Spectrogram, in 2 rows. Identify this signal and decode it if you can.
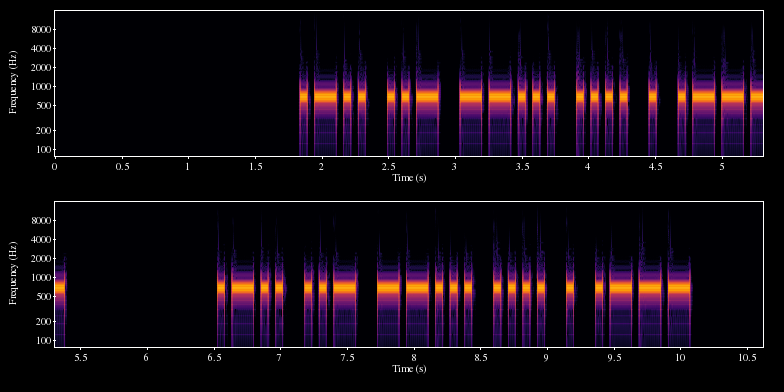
Morse code, heard as a keyed tone, about 22 wpm, 700 Hz. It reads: LU7HEJ LU7HEJ
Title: DXCC-100 Call Signs - 6 Characters - Repeated 3x - 22wpm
